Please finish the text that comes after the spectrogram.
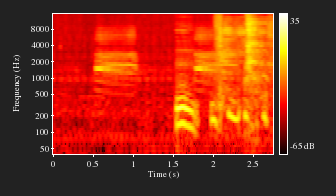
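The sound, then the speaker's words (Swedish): A male curlew gives a single steady, whistling call, followed by several loud, harsh crow caws in quick succession. “Oh, där hörde jag en kuling. En hanne.”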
